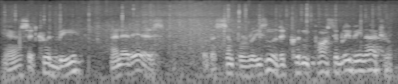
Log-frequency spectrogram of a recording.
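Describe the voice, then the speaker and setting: An actor playing a commanding, level-headed yacht captain in a 1930s radio serial, speaking with deliberate authority. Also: male voice, medium pitch, lively intonation, darkish tone, close to an everyday voice. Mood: grave, deliberate. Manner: authoritative, deliberate, gives orders. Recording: noisy 1930s radio, rain ambience over it.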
